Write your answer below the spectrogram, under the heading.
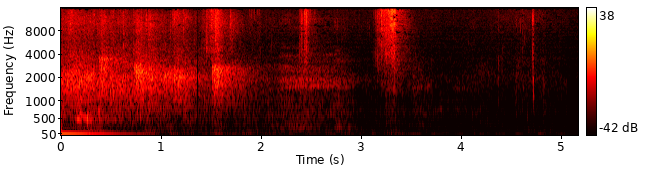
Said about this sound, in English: Can you give a round of applause for us, please? Thank you.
